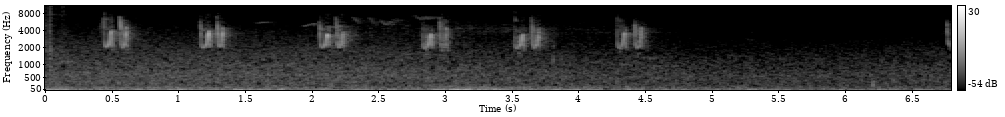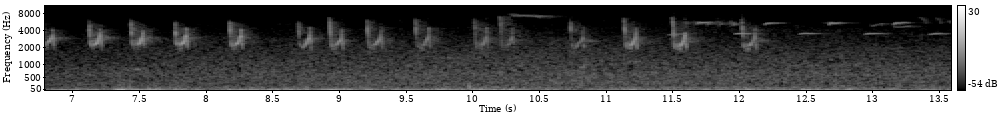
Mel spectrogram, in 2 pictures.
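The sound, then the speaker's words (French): A Eurasian nuthatch calling with quick series of sharp, piping notes in two bouts separated by a short pause, over a steady outdoor hiss, with faint higher bird whistles behind. “Ah, là, c'est la citelle. Ouais. T'as entendu? Tweet, tweet.”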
